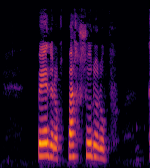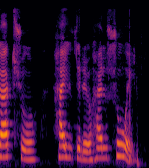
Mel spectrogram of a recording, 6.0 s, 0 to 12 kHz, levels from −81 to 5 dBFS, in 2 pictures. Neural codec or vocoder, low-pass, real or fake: none; 9.9 kHz; real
